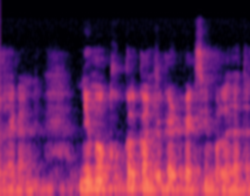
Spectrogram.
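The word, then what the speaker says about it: pneumococcal: निमोनिया से हो जाएगा, न्यूमोकोकल कॉन्जुगेट वैक्सीन बोला जाता है, ठीक है। न्यूमोकोकल में तो सर एन आ रहा है, लेकिन भैया साइलेंट है सामने पी, ठीक है।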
